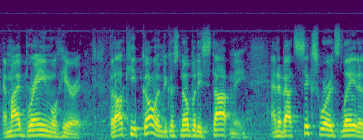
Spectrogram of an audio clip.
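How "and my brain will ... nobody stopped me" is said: ordinary delivery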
